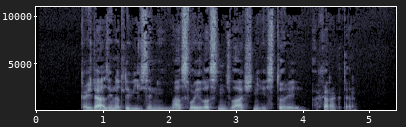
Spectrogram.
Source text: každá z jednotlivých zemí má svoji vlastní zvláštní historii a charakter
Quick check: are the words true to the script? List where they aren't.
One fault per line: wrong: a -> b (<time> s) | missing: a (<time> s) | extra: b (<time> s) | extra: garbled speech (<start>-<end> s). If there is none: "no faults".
no faults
